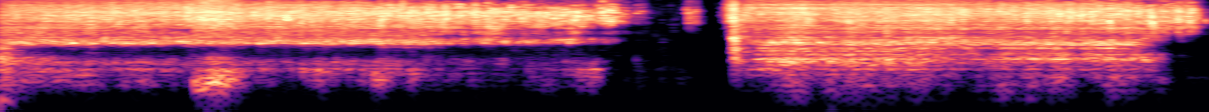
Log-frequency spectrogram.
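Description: Water gushes from a travel trailer's bathtub faucet as a steady, loud hiss that cuts off for a brief moment, then resumes just as strongly.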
